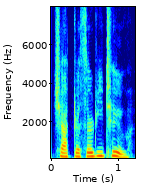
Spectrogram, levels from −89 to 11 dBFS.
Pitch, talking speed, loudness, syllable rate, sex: 190 Hz, 140 wpm, -14 LUFS, 4.6 syllables/s, female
